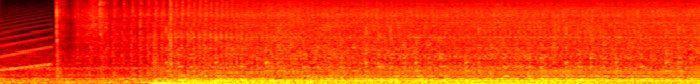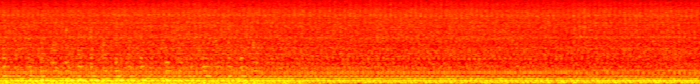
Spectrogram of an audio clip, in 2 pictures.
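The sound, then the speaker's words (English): A short rising whine gives way to a space rover engine kicking on, then a loud, steady droning rumble with a constant hum that runs evenly to the end, with no talking. “We're going to take the space rover!”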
